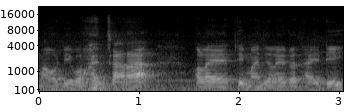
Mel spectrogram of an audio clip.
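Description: A man's fairly low, monotone, flat voice with audible room echo and faint music in the background. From Majalaya, West Java, Indonesia; West Java, Indonesia. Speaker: video host. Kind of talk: interview. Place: home room. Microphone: lapel.

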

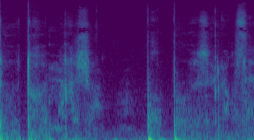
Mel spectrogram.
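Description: The voice is whispering. It moves at a very slow pace. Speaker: ASMR creator. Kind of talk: whispered ASMR reading of an art book. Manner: whispered. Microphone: studio mic.

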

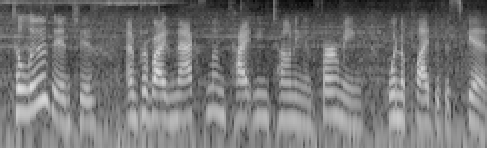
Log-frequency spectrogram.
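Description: A woman talks at a fairly quick pace over clear background music, the sound dry with no echo. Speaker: fitness trainer. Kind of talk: TV commercial read. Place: garden. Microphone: lapel.

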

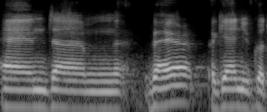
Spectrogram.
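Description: Over light background noise, a man talks with monotone, flat intonation. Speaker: stamp auction specialist. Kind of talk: promotional presentation to camera. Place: office.

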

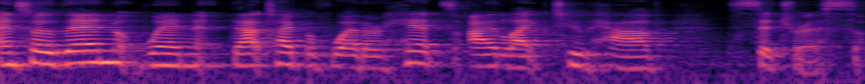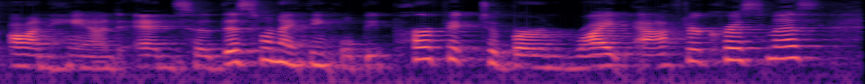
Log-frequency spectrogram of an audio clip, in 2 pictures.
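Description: A woman with an American accent and a fairly high pitch speaks at a moderate pace with lively intonation and hardly any pauses. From California. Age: 30s. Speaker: beauty and home fragrance YouTuber. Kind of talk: product review haul video. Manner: casual, chatty. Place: home room. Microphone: phone near.

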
